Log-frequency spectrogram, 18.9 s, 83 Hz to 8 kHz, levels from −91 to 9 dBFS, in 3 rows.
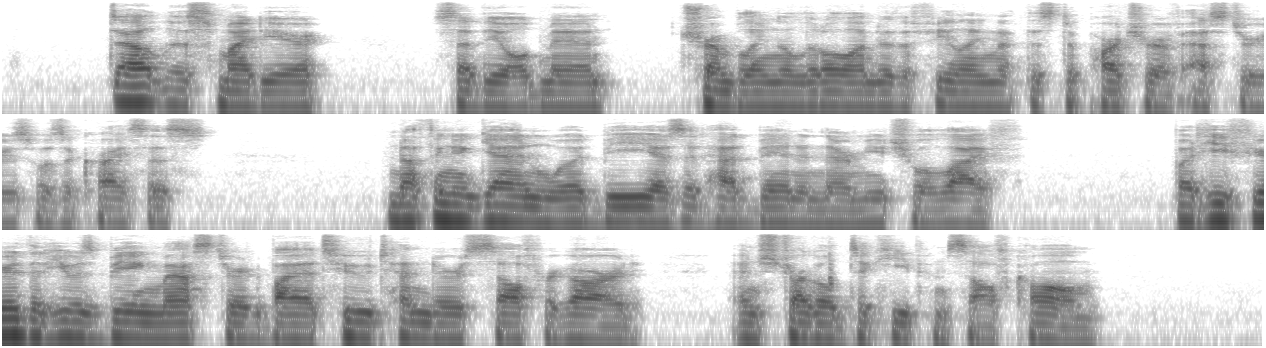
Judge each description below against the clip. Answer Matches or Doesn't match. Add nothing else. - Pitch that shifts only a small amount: Matches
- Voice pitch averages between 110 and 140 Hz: Doesn't match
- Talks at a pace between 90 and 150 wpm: Doesn't match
